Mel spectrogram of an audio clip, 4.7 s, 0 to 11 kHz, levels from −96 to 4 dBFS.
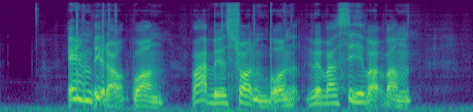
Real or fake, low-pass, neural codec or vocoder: fake; 9.9 kHz; autoencoder, 22.05 kHz, a latent of 192 numbers a frame, VITS, trained on many speakers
